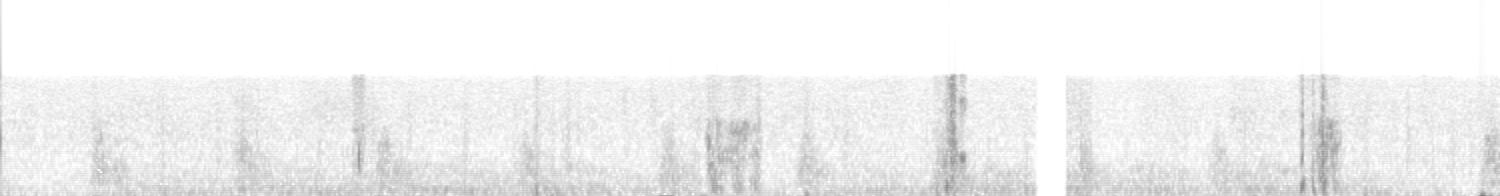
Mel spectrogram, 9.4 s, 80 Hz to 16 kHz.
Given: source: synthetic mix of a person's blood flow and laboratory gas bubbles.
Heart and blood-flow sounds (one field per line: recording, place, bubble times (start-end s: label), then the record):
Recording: Doppler ultrasound of blood flow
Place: subclavian vein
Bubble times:
0.00-0.04 s: bubbles
2.20-2.27 s: bubbles
3.31-3.40 s: bubbles
4.40-4.76 s: bubbles
5.82-6.04 s: bubbles
8.11-8.38 s: bubbles
From the record:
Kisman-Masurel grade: 122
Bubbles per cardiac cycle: 1 to 2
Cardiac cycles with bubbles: 10 to 50%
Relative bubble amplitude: moderate (0.250 to 0.450)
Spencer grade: 2 (many but less than half of the cardiac periods contain bubble signals, singularly or in groups)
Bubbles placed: anywhere in the cardiac cycle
